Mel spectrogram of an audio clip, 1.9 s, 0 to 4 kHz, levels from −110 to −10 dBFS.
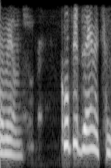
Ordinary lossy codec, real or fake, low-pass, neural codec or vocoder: none; fake; 3.6 kHz; codec, 32 kHz, 1.9 kbps, SNAC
